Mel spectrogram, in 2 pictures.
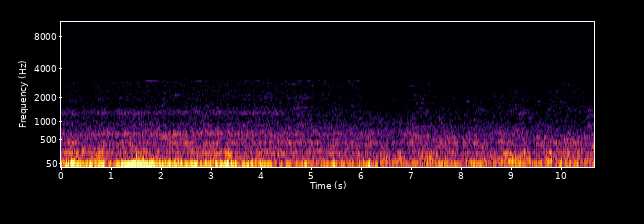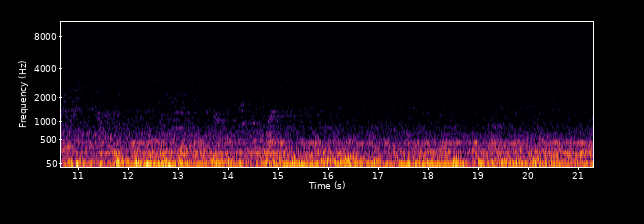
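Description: Locomotive wheels rumble and clatter over rail points.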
